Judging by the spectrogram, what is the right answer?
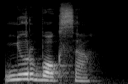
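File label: "нюрбокса", Komi, female; kpv audio dict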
